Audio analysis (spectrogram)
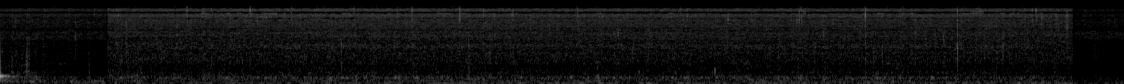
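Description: Chopped bell peppers fry in a pan, giving a soft, continuous sizzle that holds steady throughout, close but fairly quiet, with no voices.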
